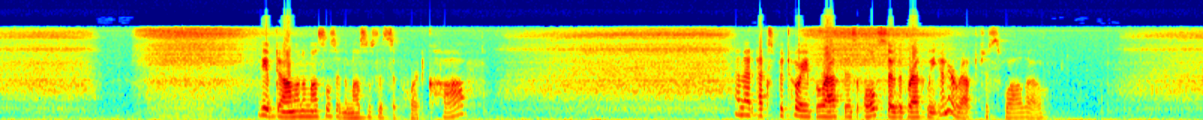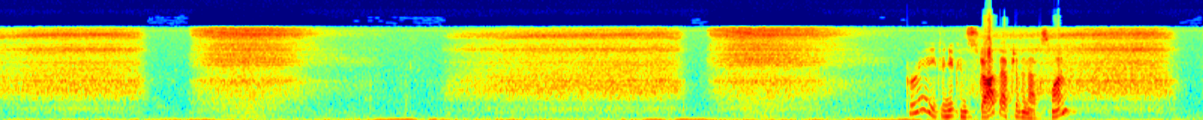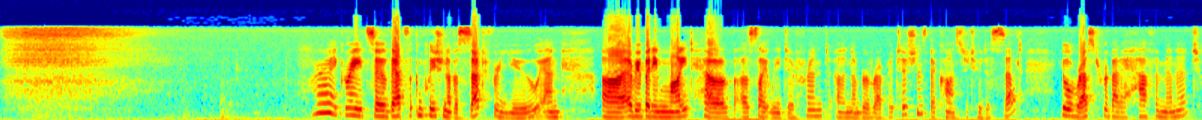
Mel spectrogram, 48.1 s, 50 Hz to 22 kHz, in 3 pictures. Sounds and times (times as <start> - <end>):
Inside, small room: 0.0 - 48.1
Speech: 3.5 - 6.3, 9.8 - 14.0, 28.2 - 30.4, 36.2 - 48.1.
